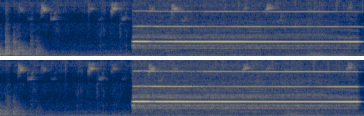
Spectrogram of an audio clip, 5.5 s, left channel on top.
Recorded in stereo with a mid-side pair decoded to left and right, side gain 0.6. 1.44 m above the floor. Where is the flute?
25° right, 0.7 m.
